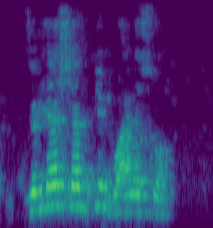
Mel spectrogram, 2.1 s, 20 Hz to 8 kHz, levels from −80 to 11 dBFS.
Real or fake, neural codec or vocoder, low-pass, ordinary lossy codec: fake; vocoder, 22.05 kHz, 80 mel bands, Vocos; 7.2 kHz; AAC, 48 kbps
